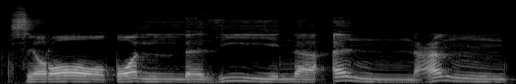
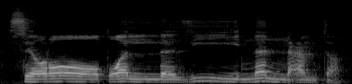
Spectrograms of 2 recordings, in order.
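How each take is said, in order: First: The glottal stop before an'amta is clearly pronounced. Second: The glottal stop before an'amta is dropped. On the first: The speaker calls it right. "il faut prononcer la fatha du nun et la hamza avec la fatha" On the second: The speaker calls it wrong. "le hamza là, ils la font sauter"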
